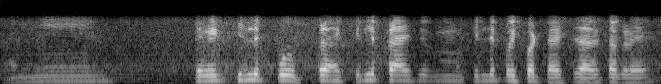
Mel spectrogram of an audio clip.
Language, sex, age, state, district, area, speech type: Goan Konkani, male, 30-45, Goa, Quepem, rural, conversation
